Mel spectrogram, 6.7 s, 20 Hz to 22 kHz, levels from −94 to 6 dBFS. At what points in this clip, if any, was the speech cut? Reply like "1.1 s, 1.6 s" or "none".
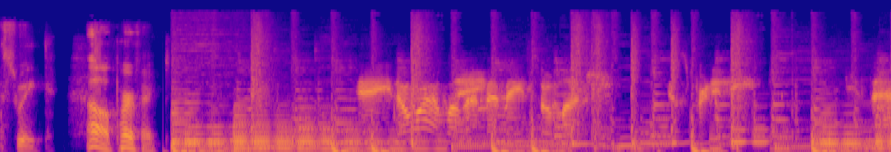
1.1 s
